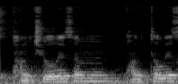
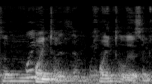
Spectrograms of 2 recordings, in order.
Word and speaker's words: pointillism: It's punctualism? Pointillism.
